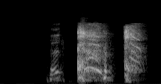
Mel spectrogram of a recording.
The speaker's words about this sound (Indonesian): aduh batuk Pak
